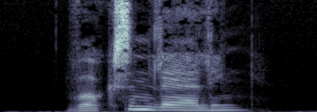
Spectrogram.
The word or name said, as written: voksenlærling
